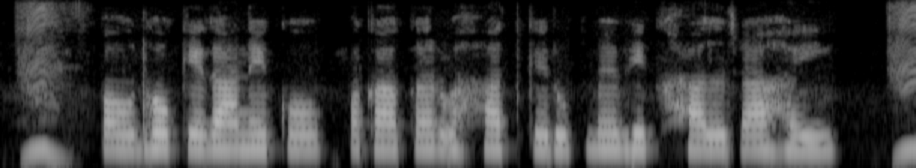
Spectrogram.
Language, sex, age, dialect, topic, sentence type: Magahi, female, 18-24, Central/Standard, agriculture, statement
